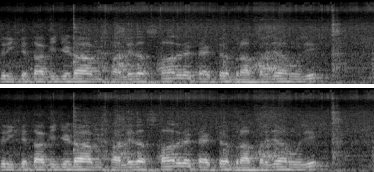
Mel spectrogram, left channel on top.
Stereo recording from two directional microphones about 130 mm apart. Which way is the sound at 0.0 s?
10° left (ahead or behind).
